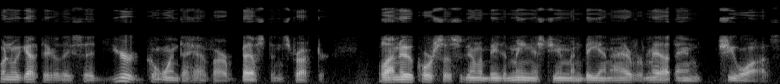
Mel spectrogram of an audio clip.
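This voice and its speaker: A man with a Southern US accent and a bright, sharp, fairly low voice speaks at a moderate pace with ordinary pitch variation. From US South. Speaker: credit management professional. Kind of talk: interview storytelling. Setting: radio show.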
